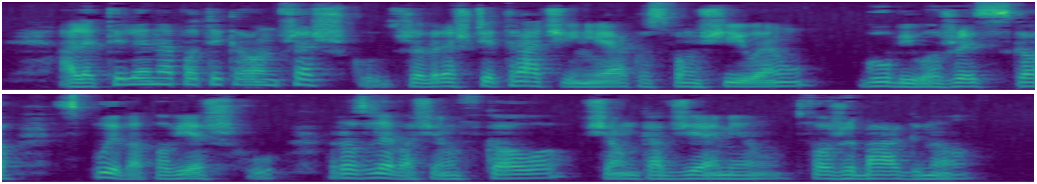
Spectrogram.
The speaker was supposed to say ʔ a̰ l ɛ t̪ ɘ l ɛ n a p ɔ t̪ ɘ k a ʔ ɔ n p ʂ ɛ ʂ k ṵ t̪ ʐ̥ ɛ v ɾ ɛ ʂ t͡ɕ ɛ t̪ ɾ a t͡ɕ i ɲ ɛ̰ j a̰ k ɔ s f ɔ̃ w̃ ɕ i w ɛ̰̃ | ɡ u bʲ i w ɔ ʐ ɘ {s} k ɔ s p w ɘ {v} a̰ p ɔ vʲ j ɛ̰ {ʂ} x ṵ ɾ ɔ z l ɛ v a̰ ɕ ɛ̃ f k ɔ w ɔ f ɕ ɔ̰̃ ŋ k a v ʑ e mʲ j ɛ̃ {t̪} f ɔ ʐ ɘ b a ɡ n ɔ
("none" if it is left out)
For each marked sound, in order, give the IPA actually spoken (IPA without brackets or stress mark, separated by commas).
s, v, ʂ, t̪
